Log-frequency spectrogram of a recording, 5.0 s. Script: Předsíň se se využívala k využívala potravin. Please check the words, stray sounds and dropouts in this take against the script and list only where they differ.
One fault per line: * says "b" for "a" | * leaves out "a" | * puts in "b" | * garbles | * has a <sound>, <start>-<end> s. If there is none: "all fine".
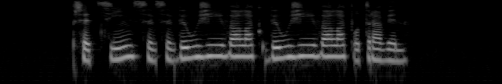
all fine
